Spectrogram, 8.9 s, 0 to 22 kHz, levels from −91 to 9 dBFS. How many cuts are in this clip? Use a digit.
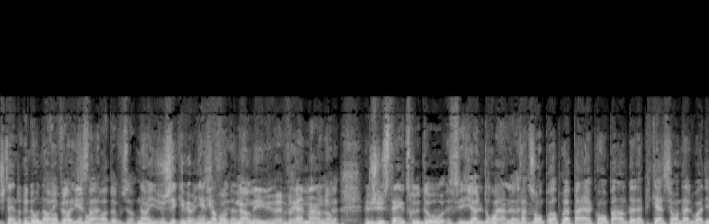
2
